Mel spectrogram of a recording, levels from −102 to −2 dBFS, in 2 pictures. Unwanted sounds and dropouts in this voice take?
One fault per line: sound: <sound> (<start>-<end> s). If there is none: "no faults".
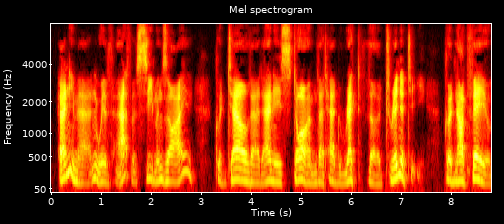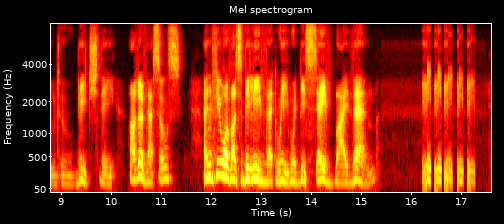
sound: laugh (16.2-17.3 s)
